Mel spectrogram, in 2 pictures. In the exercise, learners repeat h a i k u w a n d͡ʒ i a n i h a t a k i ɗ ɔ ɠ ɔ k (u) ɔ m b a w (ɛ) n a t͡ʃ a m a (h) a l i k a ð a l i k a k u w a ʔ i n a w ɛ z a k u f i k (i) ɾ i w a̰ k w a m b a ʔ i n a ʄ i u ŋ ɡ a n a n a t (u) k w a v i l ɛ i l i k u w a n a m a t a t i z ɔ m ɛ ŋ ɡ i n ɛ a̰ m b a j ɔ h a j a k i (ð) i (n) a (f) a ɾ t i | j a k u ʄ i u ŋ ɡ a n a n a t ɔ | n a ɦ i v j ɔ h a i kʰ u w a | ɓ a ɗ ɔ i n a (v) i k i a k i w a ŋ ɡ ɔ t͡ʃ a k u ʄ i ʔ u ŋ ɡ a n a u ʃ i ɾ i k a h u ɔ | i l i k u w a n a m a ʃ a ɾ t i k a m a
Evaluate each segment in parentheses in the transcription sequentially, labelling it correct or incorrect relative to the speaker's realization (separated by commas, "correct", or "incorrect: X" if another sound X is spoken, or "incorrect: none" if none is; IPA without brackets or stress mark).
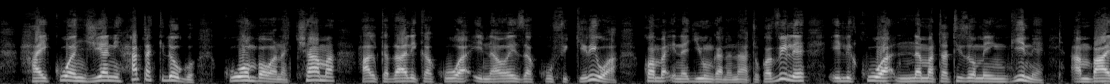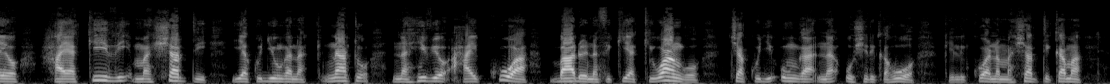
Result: correct, incorrect: a, correct, correct, incorrect: ɔ, correct, incorrect: m, incorrect: ʃ, incorrect: f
